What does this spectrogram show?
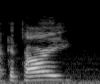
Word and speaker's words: Qatar: soft on China platform you look at Qatar or Cutter however you want to pronounce it now you to be Qatar not cutter you that that country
